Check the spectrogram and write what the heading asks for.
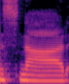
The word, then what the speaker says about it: Snaadt: I'm in studio with Ryan Snod, and it rhymes with odd.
